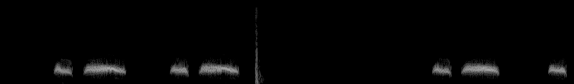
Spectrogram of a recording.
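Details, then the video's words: Spotted dove cooing in the thổ, dặm and gù styles: two paired short-and-long coos, a sharp click, a pause of nearly two seconds, then further coos; faint high chirps at the start. "Thổ tốt tiếng gù tốt dặm kèm gù"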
